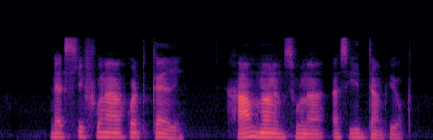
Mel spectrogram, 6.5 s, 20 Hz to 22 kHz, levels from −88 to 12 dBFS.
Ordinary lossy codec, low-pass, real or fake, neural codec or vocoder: MP3, 96 kbps; 7.2 kHz; fake; codec, 16 kHz, 0.5 kbps, FunCodec, trained on LibriTTS, 25 frames a second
